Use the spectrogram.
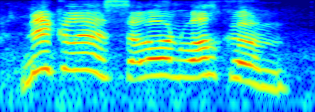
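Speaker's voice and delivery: high, loud greeting; bright welcome. Real, not acted. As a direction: call out a welcome to someone joining. Greets a viewer joining.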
